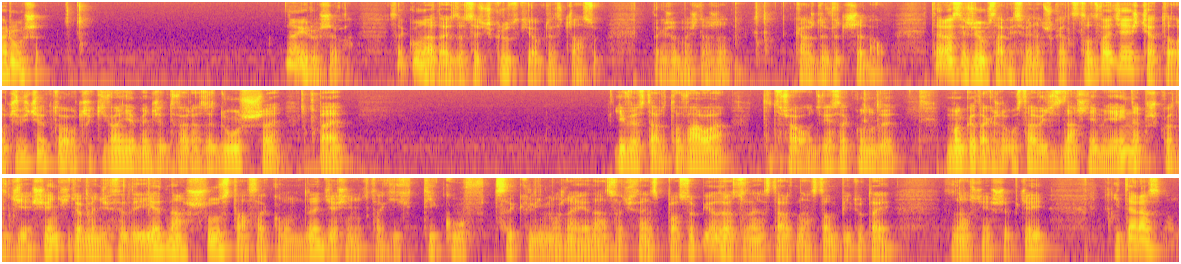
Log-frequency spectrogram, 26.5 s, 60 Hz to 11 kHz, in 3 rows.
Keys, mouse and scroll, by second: 0.4 p, 5.6 Escape, 7.5 click, 7.9 1, 8.5 2, 9.0 0, 9.7 click, 11.1 p, 15.3 Escape, 16.7 click, 17.6 1, 18.2 0, 18.6 Return, 23.1 p, 24.8 p, 25.8 Escape.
